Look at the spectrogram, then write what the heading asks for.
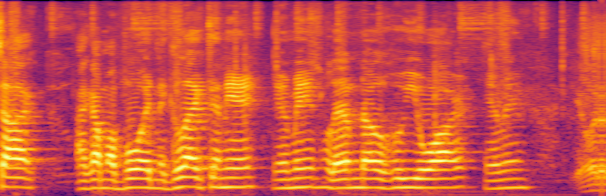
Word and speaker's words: NegleKt: I'm all, is it like neglect? I'm like, but I was like reading it and I was like, but it was kind of spelled weird.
